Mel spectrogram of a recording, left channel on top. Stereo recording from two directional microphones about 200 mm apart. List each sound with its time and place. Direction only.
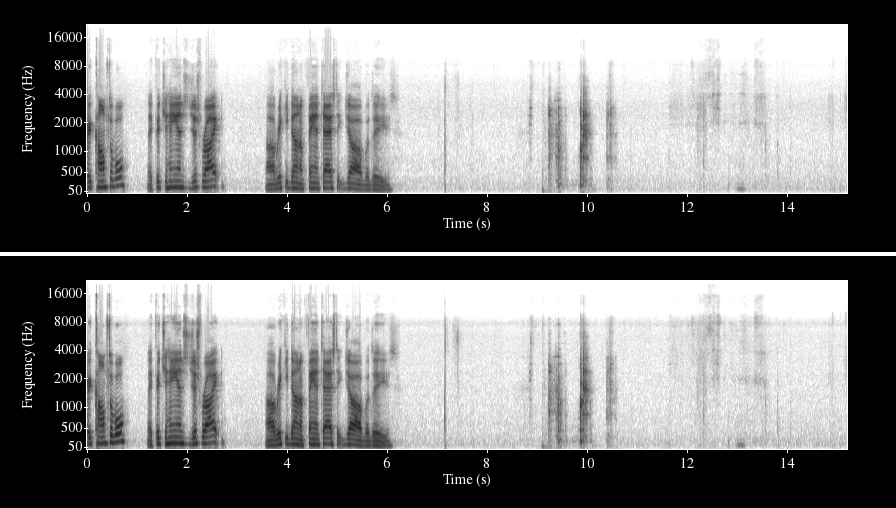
0.0 s speech: 60° right (ahead or behind)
